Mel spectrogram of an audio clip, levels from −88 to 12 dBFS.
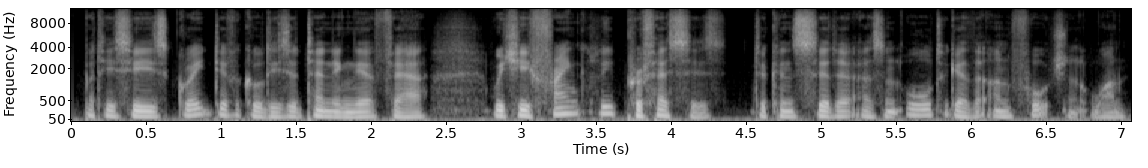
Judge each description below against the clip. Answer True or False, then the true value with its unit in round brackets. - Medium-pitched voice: False (110 Hz)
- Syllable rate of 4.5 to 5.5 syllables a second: False (6.1 syllables/s)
